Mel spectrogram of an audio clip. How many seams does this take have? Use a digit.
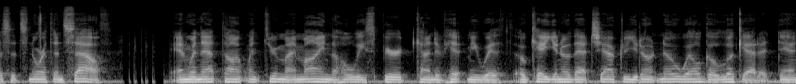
0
